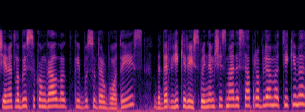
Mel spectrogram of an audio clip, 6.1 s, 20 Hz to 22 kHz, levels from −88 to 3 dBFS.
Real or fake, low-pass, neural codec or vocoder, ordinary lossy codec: fake; 7.2 kHz; codec, 16 kHz, 2 kbps, FunCodec, trained on LibriTTS, 25 frames a second; MP3, 64 kbps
